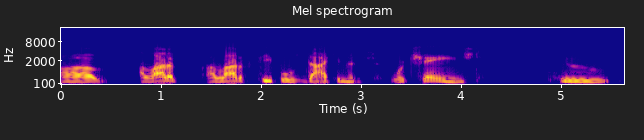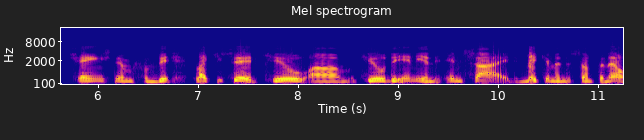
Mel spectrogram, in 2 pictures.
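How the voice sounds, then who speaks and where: A man talks in a normal speaking voice at a medium pitch. His pace is fairly slow, with ordinary pitch variation. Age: 40s. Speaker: radio show host. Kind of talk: radio interview, host questions. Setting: phone line.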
